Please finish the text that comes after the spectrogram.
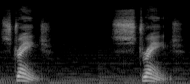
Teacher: strange make sure you say just a J sound and nothing else don't add an ER I've heard a couple people add doctor stranger stranger with an extra sound after it strange should be a one syllable word not a two syllable word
